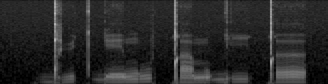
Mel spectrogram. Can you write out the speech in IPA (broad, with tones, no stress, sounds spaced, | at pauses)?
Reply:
ɡ͡ǃ y˩˧ t ɠ e˩˧ m u˧˥˧ ǃ a˩˧ m ɠ i˧˥˧ ǃ ɐ˧˥˧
